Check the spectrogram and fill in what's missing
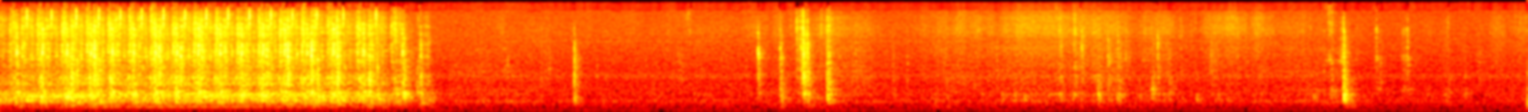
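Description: Sewing machine stitching a napkin toward the corner for an upcycled bag, a steady loud whirring run for about three seconds, then it stops, leaving quiet room noise with scattered soft clicks and taps.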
